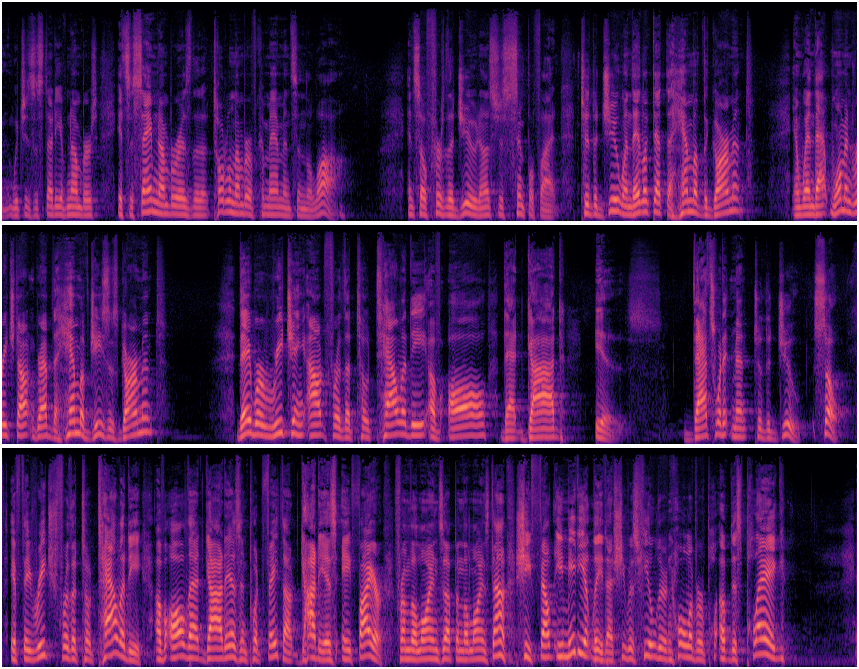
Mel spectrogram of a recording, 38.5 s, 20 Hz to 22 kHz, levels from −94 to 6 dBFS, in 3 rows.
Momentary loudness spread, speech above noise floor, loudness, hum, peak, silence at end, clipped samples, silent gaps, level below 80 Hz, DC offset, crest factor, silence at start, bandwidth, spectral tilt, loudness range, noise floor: 13 LU; 46 dB; -25 LUFS; none; -2 dBFS; 1.1 s; under 0.1%; none; -72 dBFS; under 0.1%; 24 dB; 0 s; 19.5 kHz; -4 dB/octave; 9 LU; -71 dBFS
